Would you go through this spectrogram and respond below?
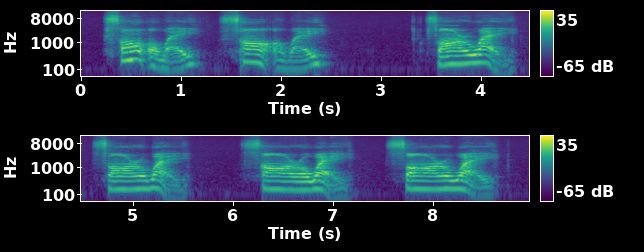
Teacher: it's the linking R where you just connect two vowels together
